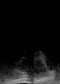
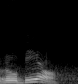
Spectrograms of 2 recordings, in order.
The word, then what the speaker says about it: Rubio: Like my last name is American way, they pronounce R-U-B-I-I-O is Rubio, huh? – Yeah. – But Filipino, Rubio.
